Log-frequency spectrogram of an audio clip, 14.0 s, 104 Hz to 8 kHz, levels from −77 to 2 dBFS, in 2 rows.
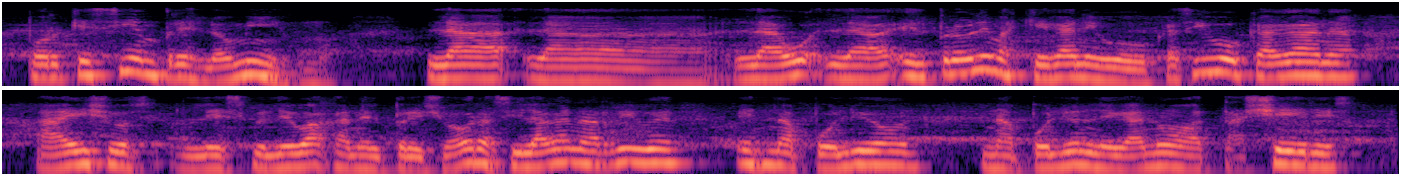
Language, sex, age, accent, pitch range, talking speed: Spanish, male, 30-49, Argentinian, 150-190 Hz, 160 wpm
